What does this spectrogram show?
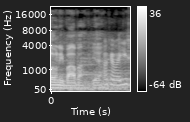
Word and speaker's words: Onibaba: say it or it is it's actually called onibaba yeah okay well you say very fast shout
